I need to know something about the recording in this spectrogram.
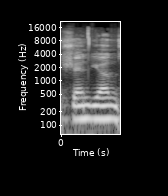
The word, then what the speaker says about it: Shenyang: Thorson Trey, are involved with the Shen, I say it right, Shenyang Symphony Orchestra?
